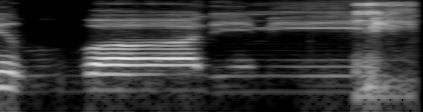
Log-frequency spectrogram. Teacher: أختي الذال وتزيد عليها بالاستعلاء والإطباق والتفخيم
